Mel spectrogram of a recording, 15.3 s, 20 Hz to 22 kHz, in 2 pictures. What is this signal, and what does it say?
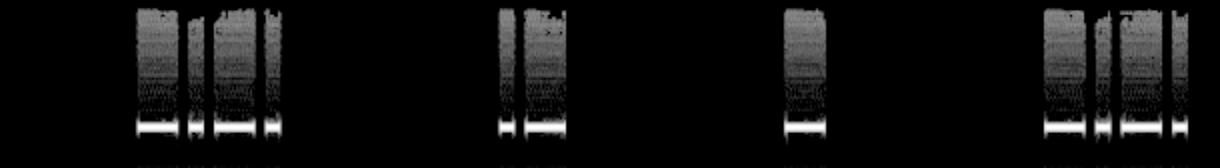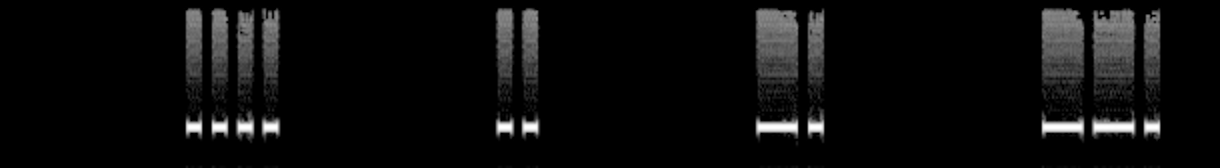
Morse code, heard as a keyed tone, about 15 wpm, spaced as for 5 wpm, 1000 Hz. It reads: CATCHING
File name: qotdfiles / 5wpm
